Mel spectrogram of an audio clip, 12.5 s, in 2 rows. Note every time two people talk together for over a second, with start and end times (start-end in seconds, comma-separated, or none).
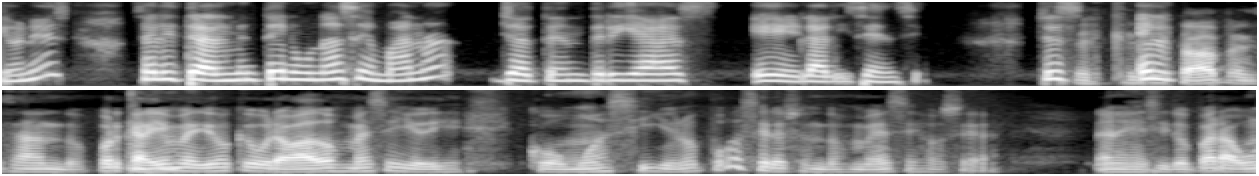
none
